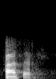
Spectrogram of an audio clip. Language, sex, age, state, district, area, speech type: Kannada, male, 45-60, Karnataka, Belgaum, rural, conversation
